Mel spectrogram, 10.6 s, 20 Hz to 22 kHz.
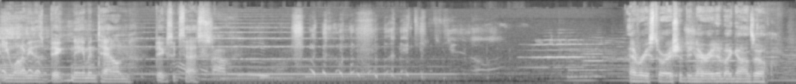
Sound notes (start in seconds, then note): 2.3 Rizzo sobs even more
